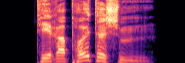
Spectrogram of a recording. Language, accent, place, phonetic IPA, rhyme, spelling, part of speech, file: German, Germany, Berlin, [teʁaˈpɔɪ̯tɪʃm̩], -ɔɪ̯tɪʃm̩, therapeutischem, adjective, De-therapeutischem.ogg
- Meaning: strong dative masculine/neuter singular of therapeutisch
